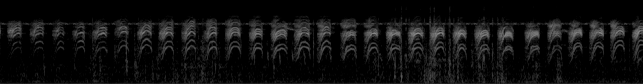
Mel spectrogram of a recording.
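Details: Chestnut-bellied seed finch fighting, first fight after moulting: a steady, insistent run of high arched whistled notes repeated about twice per second without a break, over faint background hiss.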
